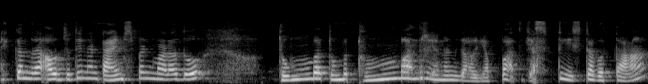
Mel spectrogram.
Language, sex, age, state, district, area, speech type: Kannada, female, 30-45, Karnataka, Koppal, rural, spontaneous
